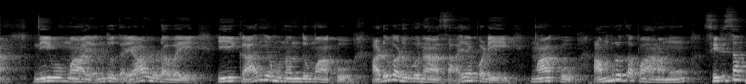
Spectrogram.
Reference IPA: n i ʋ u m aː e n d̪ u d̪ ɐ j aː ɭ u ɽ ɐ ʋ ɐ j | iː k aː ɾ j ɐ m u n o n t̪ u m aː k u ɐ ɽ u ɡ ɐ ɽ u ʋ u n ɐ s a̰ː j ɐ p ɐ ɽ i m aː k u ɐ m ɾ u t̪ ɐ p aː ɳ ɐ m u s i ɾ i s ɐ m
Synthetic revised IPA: n iː ʋ u m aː e n d̪ u d̪ ɐ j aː ɭ u ɽ ɐ ʋ ɐ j | iː k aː ɾ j ɐ m u n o n d̪ u m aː k u ɐ ɽ u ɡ ɐ ɽ u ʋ u n ɐ s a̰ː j ɐ p ɐ ɽ i m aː k u ɐ m ɾ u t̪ ɐ p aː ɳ ɐ m u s i ɾ i s ɐ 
